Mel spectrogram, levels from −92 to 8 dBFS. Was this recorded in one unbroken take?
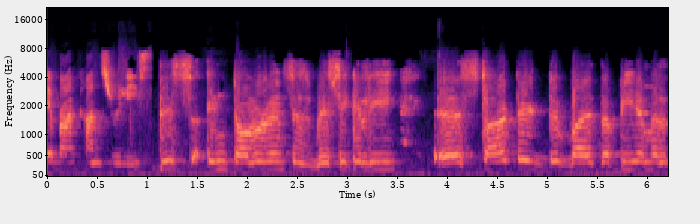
no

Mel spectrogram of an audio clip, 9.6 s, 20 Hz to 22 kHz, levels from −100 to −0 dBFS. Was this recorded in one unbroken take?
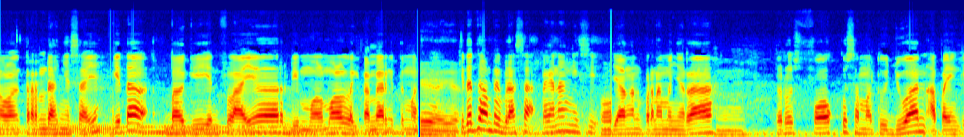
no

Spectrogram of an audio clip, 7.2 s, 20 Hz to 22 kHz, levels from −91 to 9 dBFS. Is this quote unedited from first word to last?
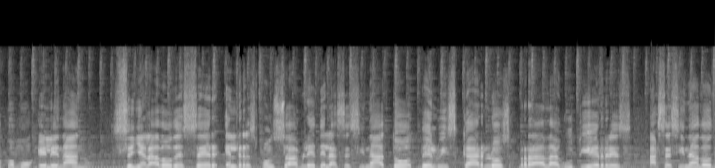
yes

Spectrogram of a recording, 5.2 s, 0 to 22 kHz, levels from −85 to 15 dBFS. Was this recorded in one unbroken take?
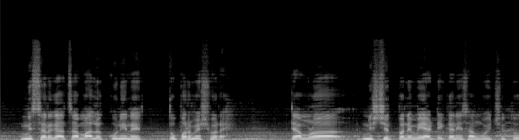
yes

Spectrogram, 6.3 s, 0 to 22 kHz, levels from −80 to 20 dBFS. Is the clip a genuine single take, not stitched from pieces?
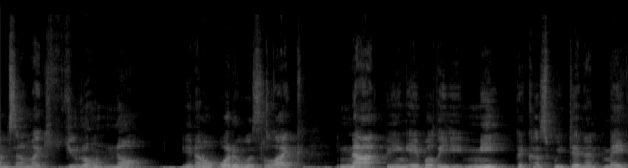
yes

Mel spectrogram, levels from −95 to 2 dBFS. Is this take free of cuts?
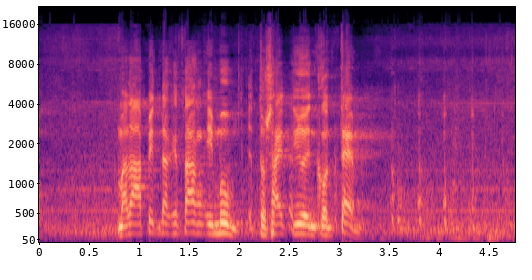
yes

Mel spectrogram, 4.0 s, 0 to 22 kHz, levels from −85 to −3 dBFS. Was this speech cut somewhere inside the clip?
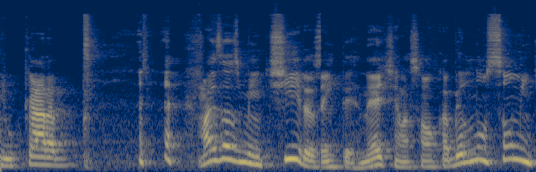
yes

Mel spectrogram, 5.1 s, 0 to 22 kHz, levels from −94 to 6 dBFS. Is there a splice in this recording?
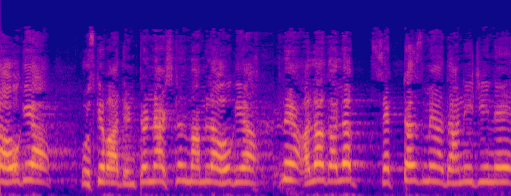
yes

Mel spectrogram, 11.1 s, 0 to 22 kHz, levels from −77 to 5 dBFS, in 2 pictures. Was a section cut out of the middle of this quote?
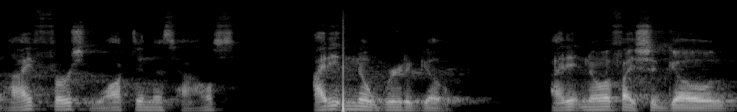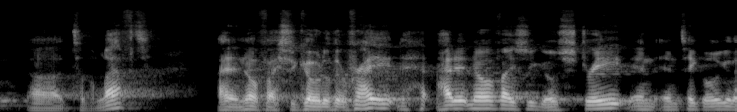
no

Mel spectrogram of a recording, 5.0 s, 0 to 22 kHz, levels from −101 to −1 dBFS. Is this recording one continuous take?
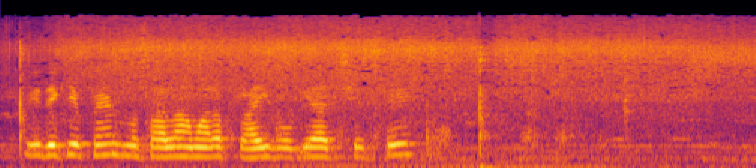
yes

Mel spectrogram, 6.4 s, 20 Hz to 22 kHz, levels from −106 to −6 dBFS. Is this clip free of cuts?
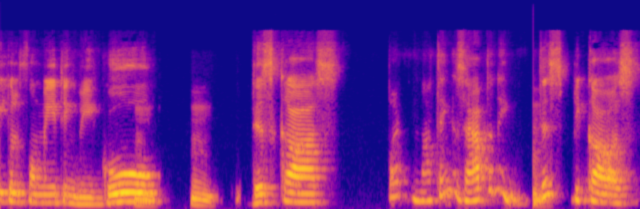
no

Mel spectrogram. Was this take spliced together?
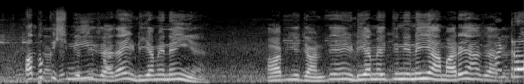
yes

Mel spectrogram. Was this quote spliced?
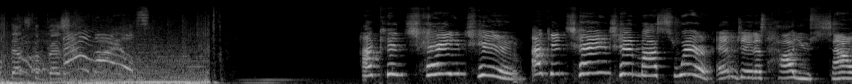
yes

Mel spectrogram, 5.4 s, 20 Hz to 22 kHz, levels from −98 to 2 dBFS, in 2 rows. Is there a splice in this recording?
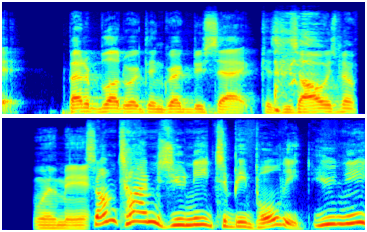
yes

